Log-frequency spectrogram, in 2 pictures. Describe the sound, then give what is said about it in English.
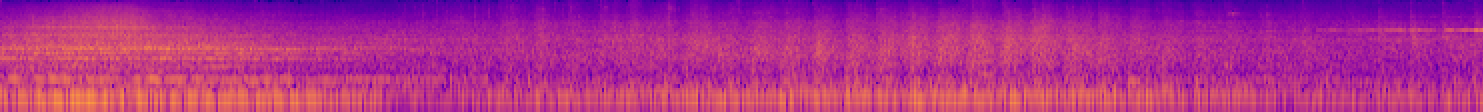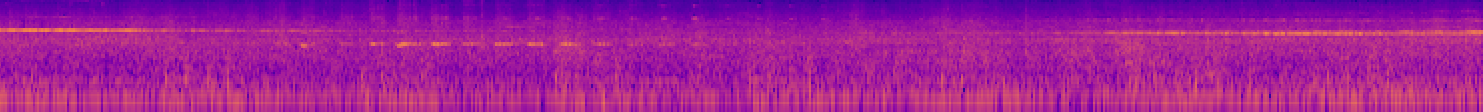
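A coal train winds its way along the tracks through Colorado, its wheels clattering in a continuous rhythm with occasional high metallic squeals, loud throughout, with a deep rumble underneath and no voices. “We leave you this week with the rhythm of a coal train winding its way through Colorado.”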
